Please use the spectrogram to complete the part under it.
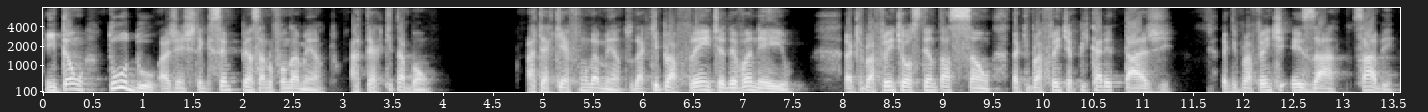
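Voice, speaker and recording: A Brazilian man talking to his audience in an unscripted, emphatic way. His pitch swings widely, rising on pointed questions and sinking low as he makes his points, and he often restarts a phrase mid-sentence. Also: animated, moderate pace, husky. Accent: Brazilian Portuguese. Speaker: spiritual teacher and channel host. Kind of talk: casual spoken commentary.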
